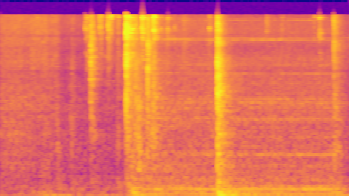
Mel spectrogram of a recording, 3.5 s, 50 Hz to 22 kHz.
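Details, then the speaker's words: 1970 Chevy Nova with GM Performance LS3, first start-up: key click then a faint low hum for about two seconds that stops; normal fuel pump priming, 22 percent fuel, 12 volts. "fuel pump just primed we've got 22 percent fuel 12 volts"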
